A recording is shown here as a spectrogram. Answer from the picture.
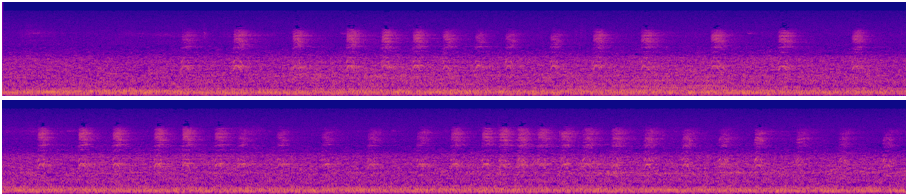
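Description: A bird calling in a long series of short, high notes, roughly two or three a second, over a steady low rumble.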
